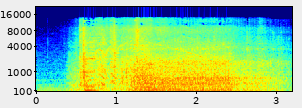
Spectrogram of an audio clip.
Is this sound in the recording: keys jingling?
no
